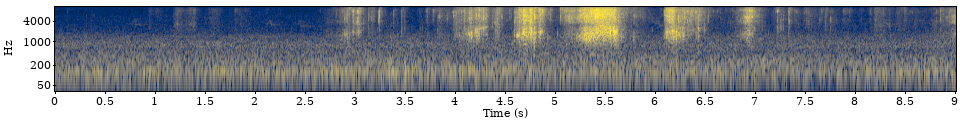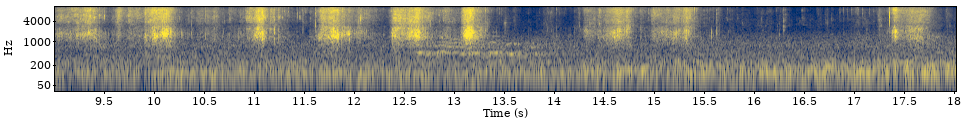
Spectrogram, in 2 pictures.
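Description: Footsteps crunching through dry fallen leaves, one step every half second to a second, in a run starting about three seconds in and another after a short pause.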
